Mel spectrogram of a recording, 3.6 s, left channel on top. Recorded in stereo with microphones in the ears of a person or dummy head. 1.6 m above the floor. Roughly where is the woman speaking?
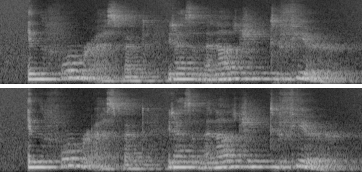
Right.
